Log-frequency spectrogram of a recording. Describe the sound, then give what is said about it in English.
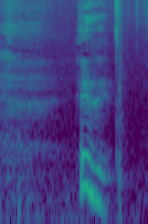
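A short, loud voiced yawn with a falling pitch, lasting about a third of a second, followed by a quick breathy exhale, with faint background noise before it. “I had to let that full yawn out, otherwise I was just gonna bother it forever.”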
